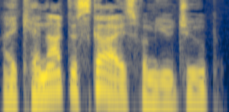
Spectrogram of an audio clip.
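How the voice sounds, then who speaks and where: A man's voice: medium pitch, a little mellow, dry recording, lightly acted. A man doing a stern, pompous old mill-owner. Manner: stiff, lecturing, measured. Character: stern pompous older male mill-owner, coldly practical.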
